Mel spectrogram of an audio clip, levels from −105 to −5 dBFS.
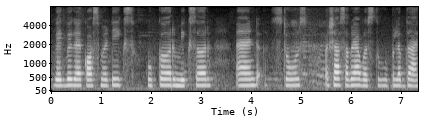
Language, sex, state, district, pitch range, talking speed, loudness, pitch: Marathi, female, Maharashtra, Pune, 210-220 Hz, 90 wpm, -23 LUFS, 215 Hz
